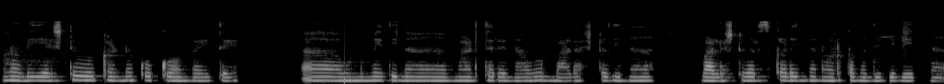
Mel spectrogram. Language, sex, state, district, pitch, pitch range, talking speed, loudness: Kannada, female, Karnataka, Chamarajanagar, 175 Hz, 170-180 Hz, 110 wpm, -34 LUFS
